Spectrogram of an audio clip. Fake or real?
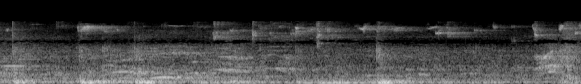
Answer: real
